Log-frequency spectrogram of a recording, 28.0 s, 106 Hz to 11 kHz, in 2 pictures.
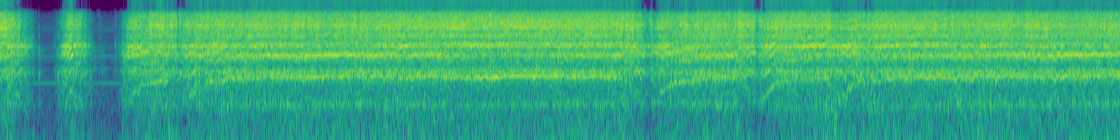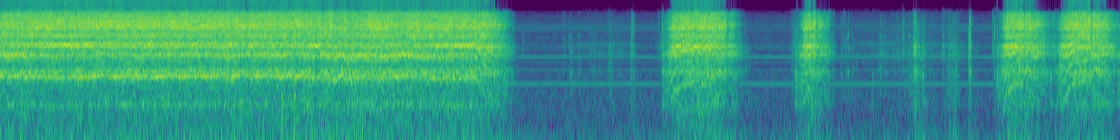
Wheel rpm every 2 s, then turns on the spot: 60, 200, 230, 200, 150, 190, 220, 230, 230, 200, 20, 50, 10, 60.
none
